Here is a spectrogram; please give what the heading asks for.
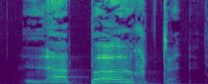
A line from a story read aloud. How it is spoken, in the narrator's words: said the Duke in a dying voice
